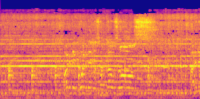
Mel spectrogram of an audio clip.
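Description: A brass band holding a sustained chord that dies away about a second in, followed by a man's voice speaking over the background.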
